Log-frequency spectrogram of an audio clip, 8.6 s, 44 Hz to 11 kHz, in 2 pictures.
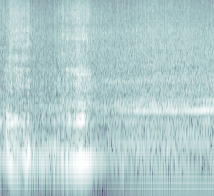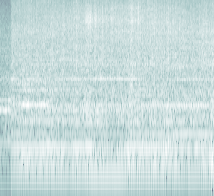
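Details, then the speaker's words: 2006 Toyota Matrix 4WD revved hard; exhaust forward of muffler replaced within two years, noise from rear of car. Muffled, choked note lacking free flow; owner suspects the muffler disintegrating inside and blocking flow. A small leak was later found at the muffler-to-front-pipe clamp. "I'm wondering if something has started to disintegrate inside the muffler because it almost sounds like there's a blockage."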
